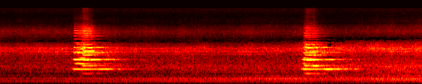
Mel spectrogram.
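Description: A train horn sounds two short blasts.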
